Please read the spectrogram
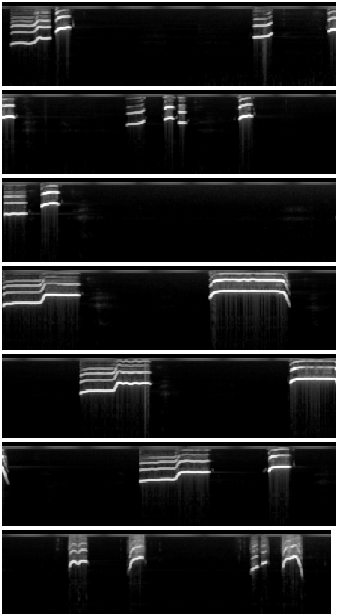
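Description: A sheepdog handler's whistle commands to a working collie: a series of shrill whistle notes, some short chirps, some rising or falling, and several held for about a second, between stretches of quiet.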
